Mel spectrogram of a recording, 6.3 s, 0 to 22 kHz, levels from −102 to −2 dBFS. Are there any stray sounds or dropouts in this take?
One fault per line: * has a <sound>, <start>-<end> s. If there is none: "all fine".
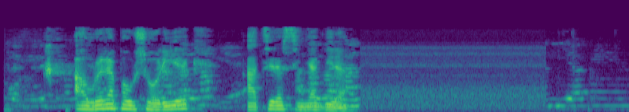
all fine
